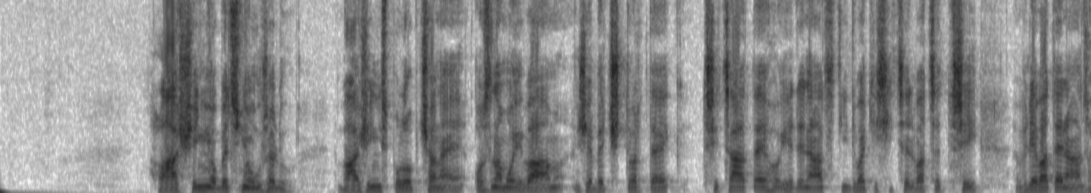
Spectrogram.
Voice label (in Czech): rozhlas preruseni provozu kompostarny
